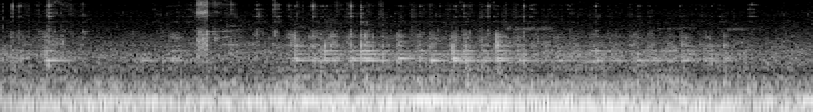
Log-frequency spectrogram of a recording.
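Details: Mazda Protege wheel bearing spun by hand on the old knuckle before the knuckle swap: a rough, deep rumble with uneven ticking from a worn bearing.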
